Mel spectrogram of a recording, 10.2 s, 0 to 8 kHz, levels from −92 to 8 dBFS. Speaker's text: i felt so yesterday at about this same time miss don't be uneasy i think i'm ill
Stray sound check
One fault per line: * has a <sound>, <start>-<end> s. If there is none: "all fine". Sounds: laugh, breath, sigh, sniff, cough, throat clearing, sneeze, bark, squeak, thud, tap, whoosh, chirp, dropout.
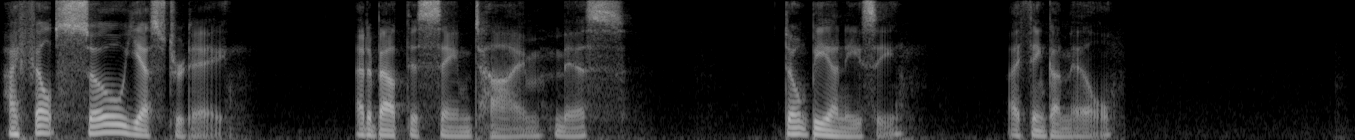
all fine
